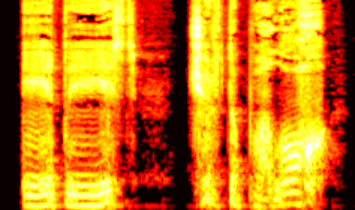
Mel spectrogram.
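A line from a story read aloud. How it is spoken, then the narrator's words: Whisper. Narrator (Russian): шепнул он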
